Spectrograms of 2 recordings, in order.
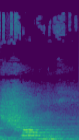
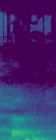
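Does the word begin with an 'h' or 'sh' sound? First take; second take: sh; h. First: The word begins with an 'sh' sound. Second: The word begins with an 'h' sound. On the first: This is the Chanca Quechua form. "Ellos utilizan Sha" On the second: This is the Cusco Collao Quechua form. "el Cusco Collao utiliza Ja"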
